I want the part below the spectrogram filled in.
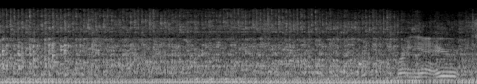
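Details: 1966 U302 Super idling under its own power after earlier rebuild issues were corrected: a loud open-exhaust idle with a steady low beat and no knocks or misfires, sounding healthy.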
